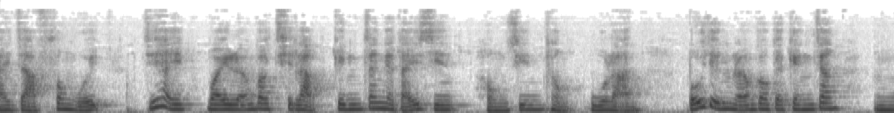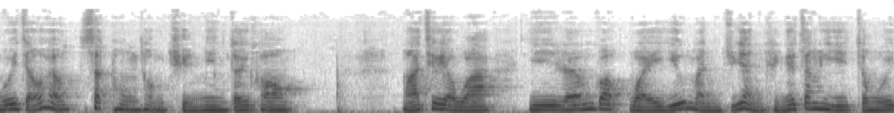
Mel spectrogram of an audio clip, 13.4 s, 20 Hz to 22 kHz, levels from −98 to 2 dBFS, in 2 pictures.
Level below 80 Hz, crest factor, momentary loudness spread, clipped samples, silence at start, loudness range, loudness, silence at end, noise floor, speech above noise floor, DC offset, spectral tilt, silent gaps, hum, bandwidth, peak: -52 dBFS; 14 dB; 6 LU; under 0.1%; 0 s; 2 LU; -28 LUFS; 0 s; -47 dBFS; 20 dB; under 0.1%; -7 dB/octave; none; none; 15.5 kHz; -12 dBFS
